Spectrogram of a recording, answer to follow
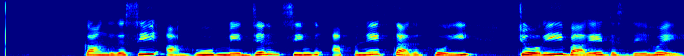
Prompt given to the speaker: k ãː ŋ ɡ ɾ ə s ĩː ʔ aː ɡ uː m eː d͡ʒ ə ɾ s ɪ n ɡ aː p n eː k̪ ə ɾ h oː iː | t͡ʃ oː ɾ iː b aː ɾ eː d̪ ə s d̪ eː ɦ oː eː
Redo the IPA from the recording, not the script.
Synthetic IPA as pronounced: k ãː ŋ ɡ ɾ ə s iː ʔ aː ɡ uː m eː d͡ʒ ə ɾ s ɪ ŋ ɡ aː p n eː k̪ ə ɾ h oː iː | t͡ʃ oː ɾ iː b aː ɾ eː d̪ ə s d̪ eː ɦ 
